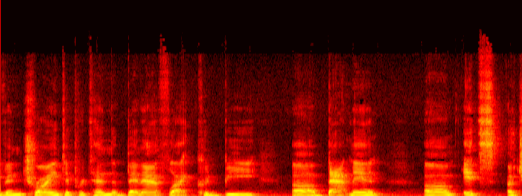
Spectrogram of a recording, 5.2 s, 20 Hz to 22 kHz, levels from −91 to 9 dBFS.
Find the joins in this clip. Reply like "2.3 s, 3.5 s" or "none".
none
